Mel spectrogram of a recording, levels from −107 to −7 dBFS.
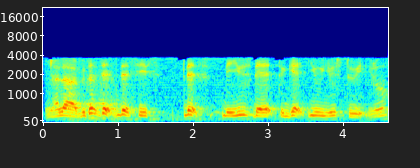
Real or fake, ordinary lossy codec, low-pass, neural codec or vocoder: real; MP3, 32 kbps; 3.6 kHz; none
